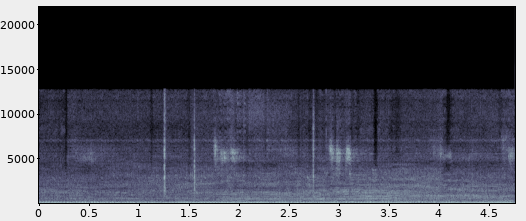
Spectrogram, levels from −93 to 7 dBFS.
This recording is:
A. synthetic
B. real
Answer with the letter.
A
